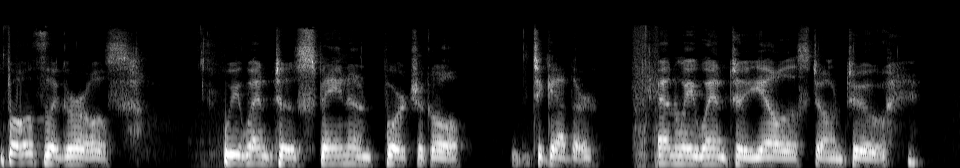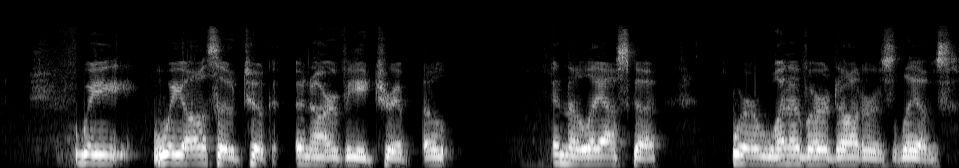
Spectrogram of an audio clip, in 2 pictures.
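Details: Adult woman diagnosed with progressive supranuclear palsy, a progressive neurological disease with no cure: hypokinetic-spastic dysarthria in progressive supranuclear palsy.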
